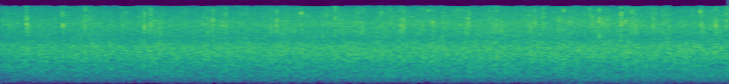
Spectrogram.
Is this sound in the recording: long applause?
yes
